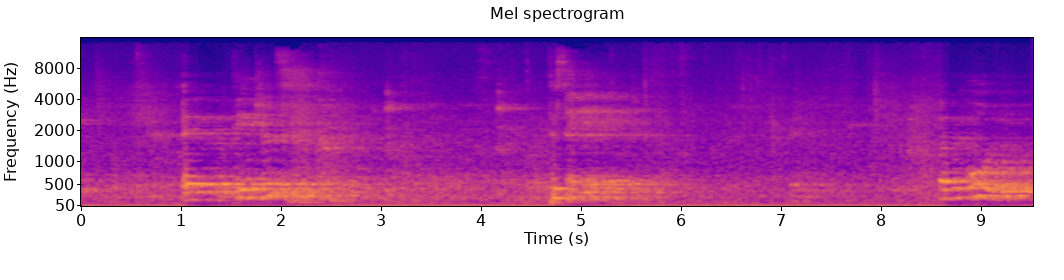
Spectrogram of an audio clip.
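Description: A man speaks calmly, heard through a microphone in an echoing room.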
